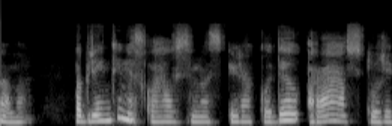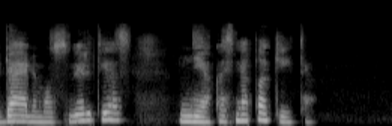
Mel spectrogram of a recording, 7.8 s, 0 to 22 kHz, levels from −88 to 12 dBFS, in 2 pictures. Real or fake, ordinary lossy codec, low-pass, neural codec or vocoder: fake; AAC, 32 kbps; 9.9 kHz; codec, 32 kHz, 1.9 kbps, SNAC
